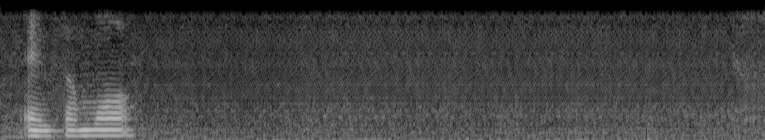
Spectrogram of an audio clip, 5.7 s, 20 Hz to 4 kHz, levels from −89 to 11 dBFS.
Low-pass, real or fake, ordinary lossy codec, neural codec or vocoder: 3.6 kHz; fake; none; codec, 24 kHz, 3.1 kbps, DualCodec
